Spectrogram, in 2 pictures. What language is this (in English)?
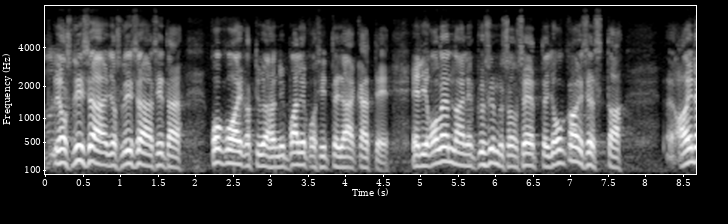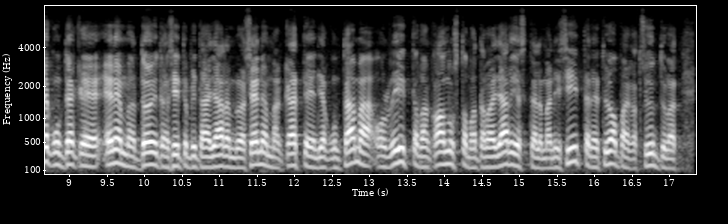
Finnish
